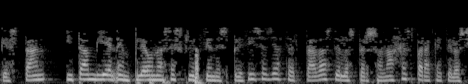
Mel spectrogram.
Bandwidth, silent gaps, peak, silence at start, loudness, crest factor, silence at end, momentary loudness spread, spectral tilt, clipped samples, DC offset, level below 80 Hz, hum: 6 kHz; none; -6 dBFS; 0 s; -25 LUFS; 18 dB; 0 s; 7 LU; -5 dB/octave; under 0.1%; under 0.1%; -42 dBFS; none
